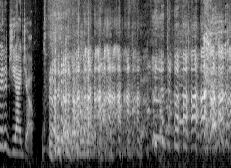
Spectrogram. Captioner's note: all laugh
